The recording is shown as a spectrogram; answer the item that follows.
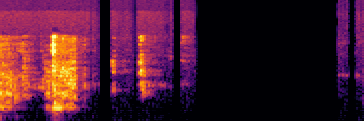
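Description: Near silence after a short trailing bit of speech at the very start, with a couple of faint clicks within the first second.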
